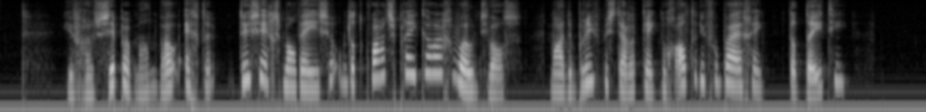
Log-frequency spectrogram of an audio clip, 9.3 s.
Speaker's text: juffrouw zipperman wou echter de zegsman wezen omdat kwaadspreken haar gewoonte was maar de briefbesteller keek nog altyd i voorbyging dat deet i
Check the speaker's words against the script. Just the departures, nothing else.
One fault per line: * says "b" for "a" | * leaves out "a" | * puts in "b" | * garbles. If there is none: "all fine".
all fine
